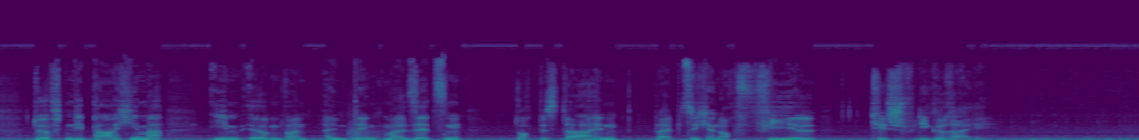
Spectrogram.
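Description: A man speaks calmly and steadily.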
